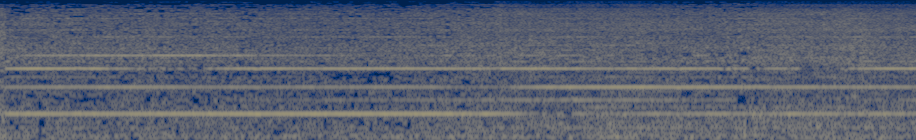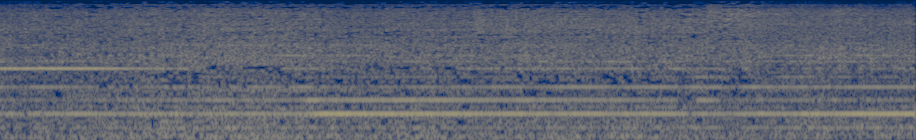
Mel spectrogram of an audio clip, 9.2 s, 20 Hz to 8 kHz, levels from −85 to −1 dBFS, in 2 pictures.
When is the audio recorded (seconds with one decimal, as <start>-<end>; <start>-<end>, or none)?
0.0-2.5; 3.4-3.8; 4.8-8.4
